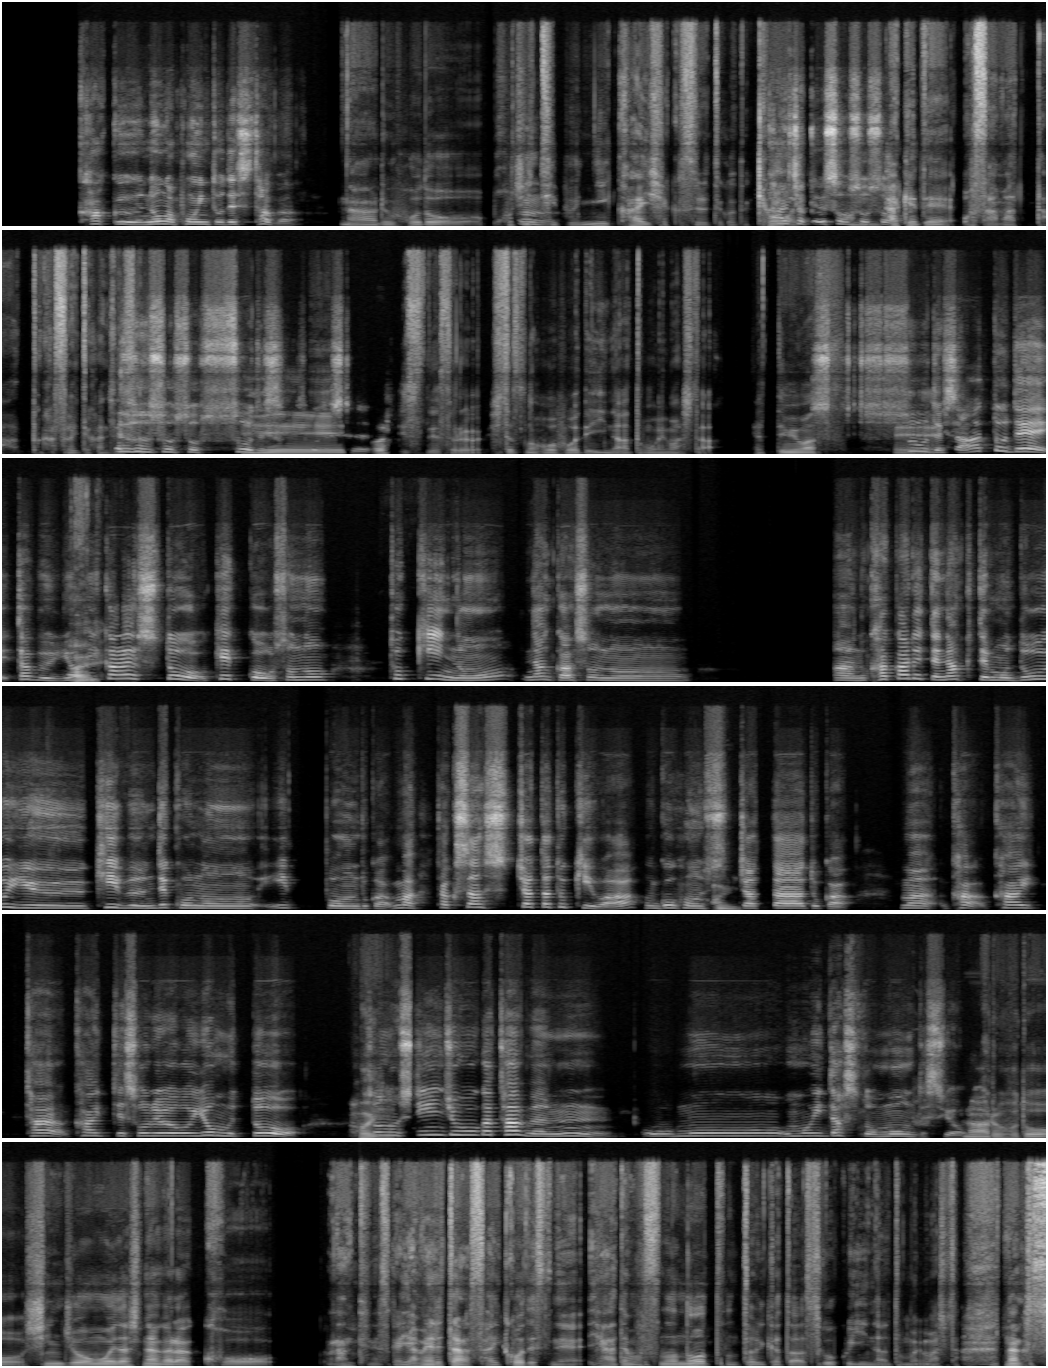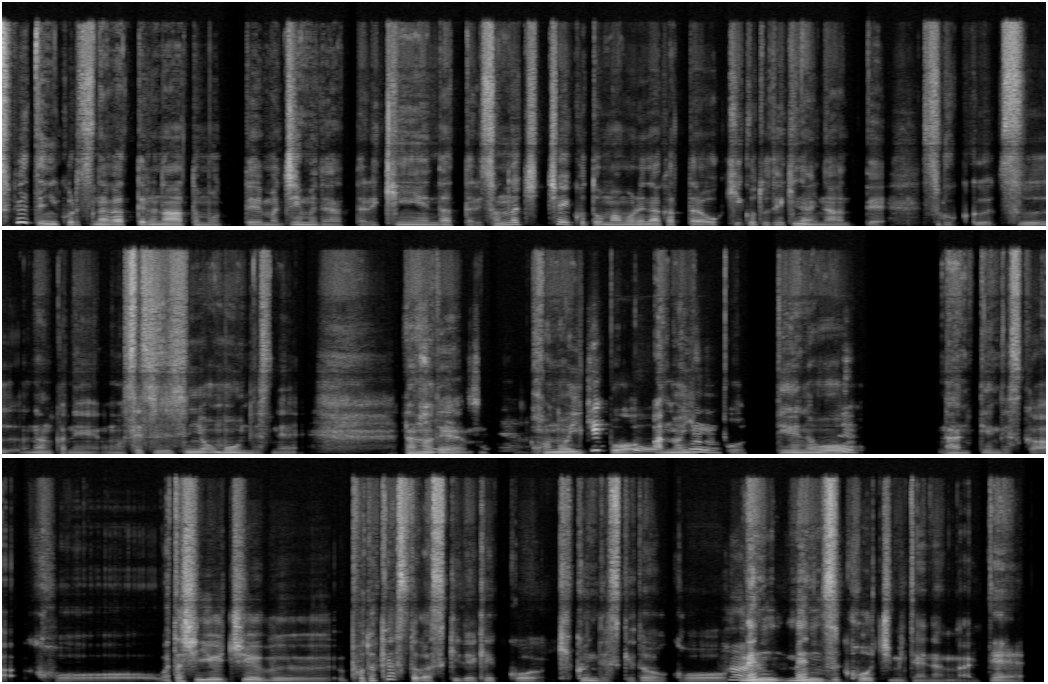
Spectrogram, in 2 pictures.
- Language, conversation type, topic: Japanese, advice, 自分との約束を守れず、目標を最後までやり抜けないのはなぜですか？
- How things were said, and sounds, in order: unintelligible speech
